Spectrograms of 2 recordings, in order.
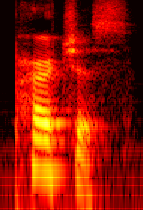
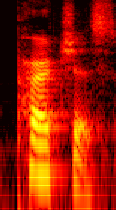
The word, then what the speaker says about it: purchase: And be careful here with the pronunciation. It's purchase. Purchase. We don't say purchase. Purchase.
